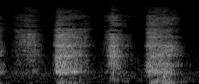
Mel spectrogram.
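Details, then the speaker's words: Nursing lecturer simulating Kussmaul respiration, as seen in kidney failure or diabetic ketoacidosis: deep, rapid, forceful breaths in quick succession with increased rate and depth. "Kidney failure वाला patient देखना, diabetic ketoacidosis वाला, उसमें देखने को मिले।"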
